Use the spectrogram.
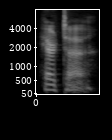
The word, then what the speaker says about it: herte: And many letters still had an E on the end that was pronounced too, so heart was spelled Herte and was pronounced something like Herta.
